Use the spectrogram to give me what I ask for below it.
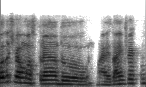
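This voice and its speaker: A man speaks in a high pitch with lively intonation. The sound is dry and close, with no echo. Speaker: seminary lecturer. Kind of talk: lecture.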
